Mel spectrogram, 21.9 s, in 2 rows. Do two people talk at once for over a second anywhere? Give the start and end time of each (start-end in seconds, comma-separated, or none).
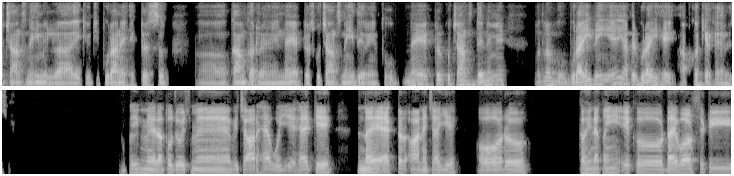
none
